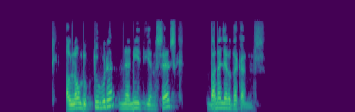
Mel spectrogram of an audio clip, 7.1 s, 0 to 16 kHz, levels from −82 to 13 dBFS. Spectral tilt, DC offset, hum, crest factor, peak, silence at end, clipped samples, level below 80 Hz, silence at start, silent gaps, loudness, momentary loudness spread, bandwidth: -5.5 dB/octave; under 0.1%; none; 18 dB; -2 dBFS; 1.85 s; under 0.1%; -54 dBFS; 1.05 s; 1.21-1.32 s, 3.68-4.12 s; -17 LUFS; 19 LU; 8 kHz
